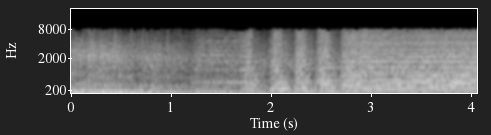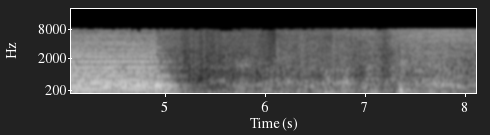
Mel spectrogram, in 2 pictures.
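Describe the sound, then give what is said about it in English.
A train grinds to an emergency stop after a passenger pulls the emergency cord at night: a loud screech and rush of rails and brakes for about five seconds, then cutting off abruptly to a quiet rumble with faint knocks. “If he pulls the cord tonight, he was bound to stop the train.”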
